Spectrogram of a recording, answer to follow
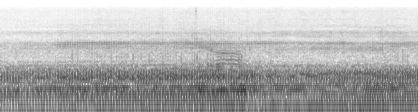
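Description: Honda motorcycle engine running steadily at cruising speed while it is ridden, heard close up from the handlebars.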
